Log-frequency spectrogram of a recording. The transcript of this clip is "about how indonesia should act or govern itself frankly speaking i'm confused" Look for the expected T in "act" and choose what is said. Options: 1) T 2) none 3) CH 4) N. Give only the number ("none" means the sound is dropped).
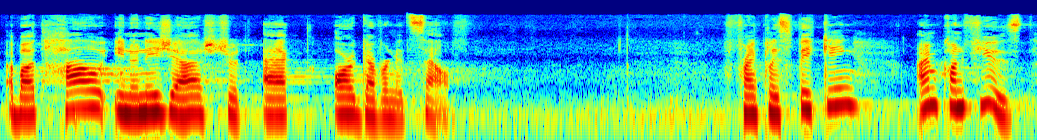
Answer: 1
